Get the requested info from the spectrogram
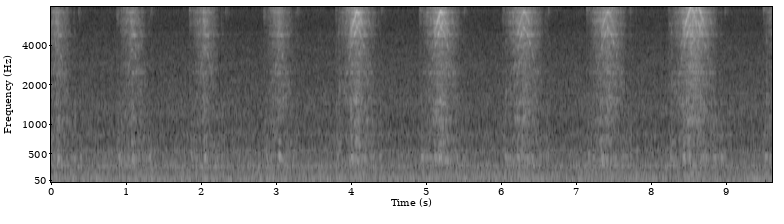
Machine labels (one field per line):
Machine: slide rail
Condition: normal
